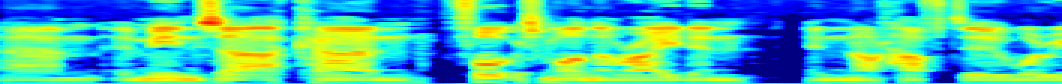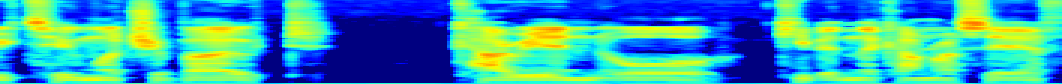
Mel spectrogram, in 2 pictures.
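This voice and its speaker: A man's fairly low voice with a Geordie accent, at a moderate pace, with monotone, flat intonation. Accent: Geordie (Newcastle). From northeast England, Newcastle. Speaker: photographer and cycling vlogger. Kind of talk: casual vlog. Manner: hesitant, many filler ums.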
